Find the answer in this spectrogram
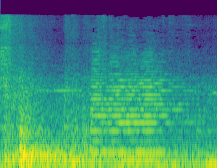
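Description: A sharp bang just after the start, then a vehicle horn tooting once for about a second, a steady buzzy note. Underneath are the running engines of a wheel loader and a garbage truck.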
